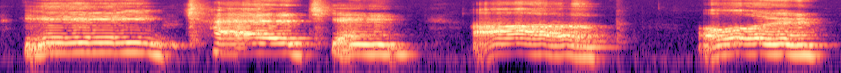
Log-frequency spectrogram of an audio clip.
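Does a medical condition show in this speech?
Yes: traumatic brain injury; speech impairment.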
